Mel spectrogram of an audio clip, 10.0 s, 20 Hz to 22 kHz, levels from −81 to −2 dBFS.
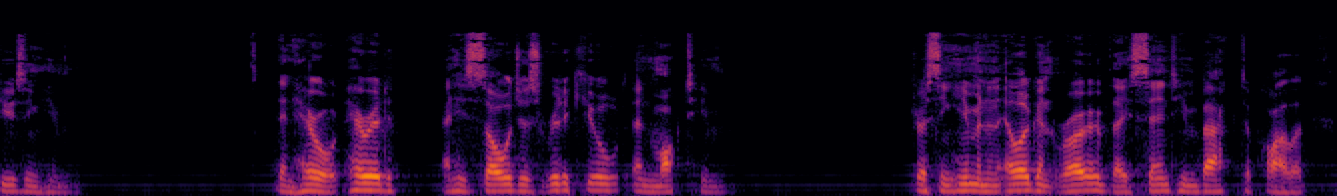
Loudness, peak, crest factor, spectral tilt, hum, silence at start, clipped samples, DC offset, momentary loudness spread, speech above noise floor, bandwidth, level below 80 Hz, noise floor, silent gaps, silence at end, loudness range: -33 LUFS; -16 dBFS; 20 dB; -4 dB/octave; none; 0 s; under 0.1%; under 0.1%; 14 LU; 40 dB; 11.5 kHz; -70 dBFS; -73 dBFS; none; 0.25 s; 5 LU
